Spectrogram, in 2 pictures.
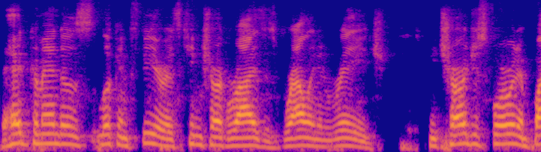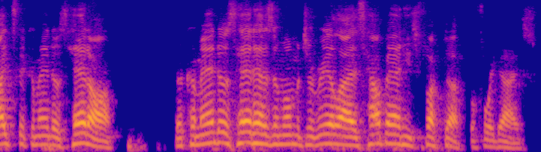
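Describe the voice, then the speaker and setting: A man's voice: on the high side, moderate pace, dark tone. A man narrating action descriptions at a script table read, with irreverent, wry asides. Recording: dull, lo-fi audio.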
